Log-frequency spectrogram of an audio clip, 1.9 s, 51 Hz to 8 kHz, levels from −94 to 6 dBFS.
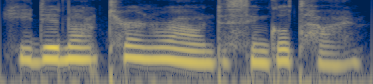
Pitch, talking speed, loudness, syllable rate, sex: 205 Hz, 255 wpm, -17 LUFS, 5.1 syllables/s, female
